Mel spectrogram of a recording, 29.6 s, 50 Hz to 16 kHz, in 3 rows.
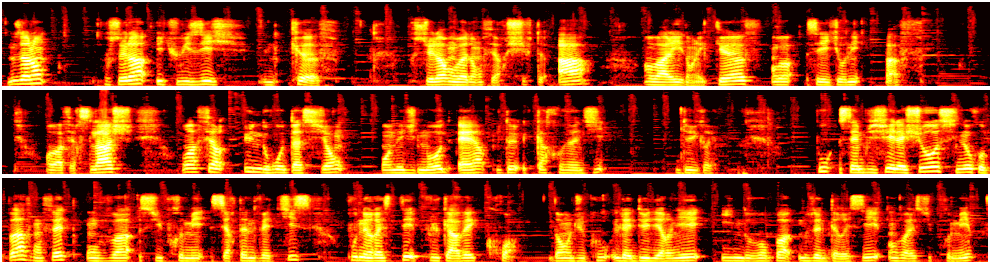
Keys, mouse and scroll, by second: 0.0-0.6 scroll down 3, 0.6-1.7 middle drag, 1.7-2.6 ctrl+scroll up 1, 2.6 KP_1, 3.5-4.1 ctrl+scroll down 2, 4.1-4.7 scroll up 2, 4.8 shift+a, 10.3 KP_Divide, 13.2 Tab, 14.5 r, 17.8 ctrl+scroll down 1, 21.0 right click, 25.6 shift+right click, 27.5 x, 29.3-29.6 shift+scroll up 1.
